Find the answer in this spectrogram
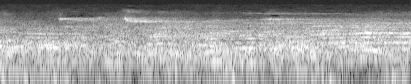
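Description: Near silence: faint gymnasium room tone, with a couple of brief, faint high squeaks in the first second.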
